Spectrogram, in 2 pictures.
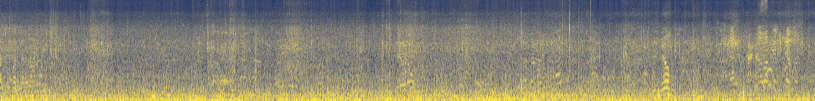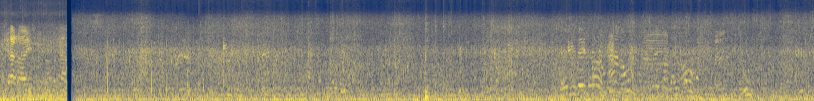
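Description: An outrigger fishing boat's engine running with a steady low drone, wind buffeting the microphone and water washing against the hull. The sound cuts out for an instant about two-thirds of the way in, then the drone resumes.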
